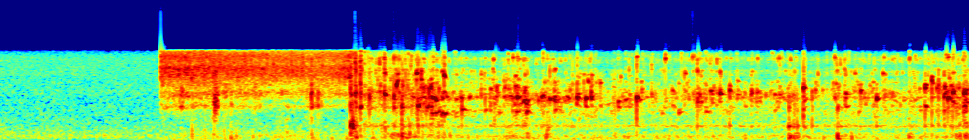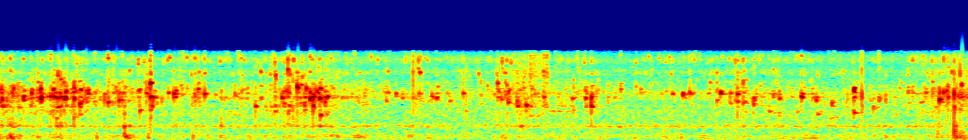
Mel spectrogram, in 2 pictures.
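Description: Stream water rushing and gurgling over a rocky, pebbly bed, heard with the microphone under the surface, full of crackling bubble clicks. It starts suddenly about a couple of seconds in.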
